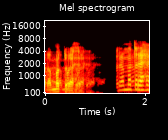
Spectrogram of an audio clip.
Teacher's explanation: ਠੀਕ ਹੈ ਇਹ ਇਥੇ ਕਈ ਸੰਗਤਾਂ ਨਾ ਰੰਮਤ ਪੜਦੀਆਂ ਰੰਮਤ ਰਮਤ ਅਧਕ ਲਾ ਕੇ ਜਾਂ ਟਿੱਪੀ ਲਾ ਕੇ ਪੜ੍ਨਾ ਨਹੀਂ ਇਹ ਪੋਲਾ ਪੜ੍ਨਾ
